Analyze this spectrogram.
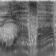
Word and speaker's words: Yahvah: et et va vah voilà le nom de yava prononcé par le grandpère m yava donc voilà nous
